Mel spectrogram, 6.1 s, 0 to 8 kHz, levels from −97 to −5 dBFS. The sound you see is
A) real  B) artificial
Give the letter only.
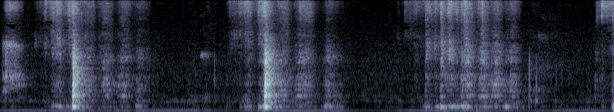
A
